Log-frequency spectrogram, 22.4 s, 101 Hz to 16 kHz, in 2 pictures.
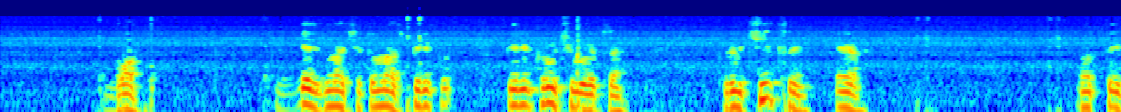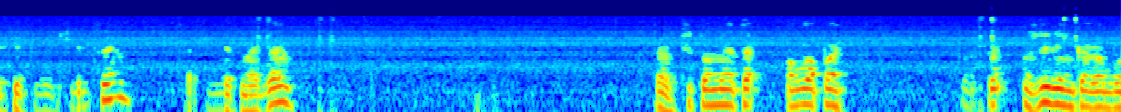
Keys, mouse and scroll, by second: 1.4-2.5 middle drag, 5.7 KP_1, 7.8 r, 10.3 click, 11.8 r, 14.4 click, 16.0 r, 21.8 click.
